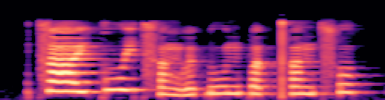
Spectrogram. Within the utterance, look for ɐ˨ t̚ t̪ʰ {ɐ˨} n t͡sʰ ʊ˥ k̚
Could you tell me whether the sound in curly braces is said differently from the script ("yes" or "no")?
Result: yes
